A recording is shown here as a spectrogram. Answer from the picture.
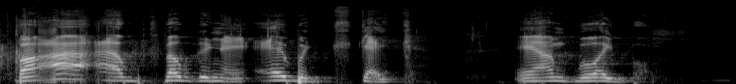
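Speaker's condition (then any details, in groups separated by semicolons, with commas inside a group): Cerebral palsy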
